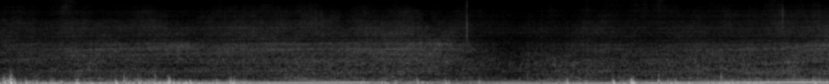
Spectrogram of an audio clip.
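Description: Tyres spin and screech on the ground.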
